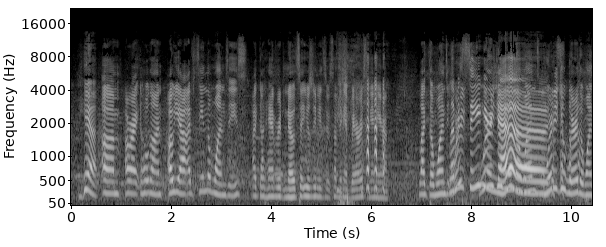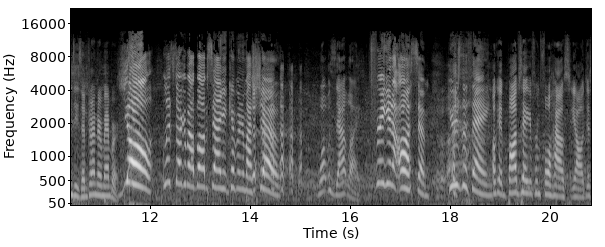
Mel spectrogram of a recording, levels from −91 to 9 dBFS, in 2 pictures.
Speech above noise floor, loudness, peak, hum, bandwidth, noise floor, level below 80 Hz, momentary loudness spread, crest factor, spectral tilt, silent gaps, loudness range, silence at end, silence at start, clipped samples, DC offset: 26 dB; -18 LUFS; -2 dBFS; none; 13.5 kHz; -45 dBFS; -52 dBFS; 16 LU; 18 dB; -2.5 dB/octave; none; 11 LU; 0 s; 0.15 s; under 0.1%; under 0.1%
